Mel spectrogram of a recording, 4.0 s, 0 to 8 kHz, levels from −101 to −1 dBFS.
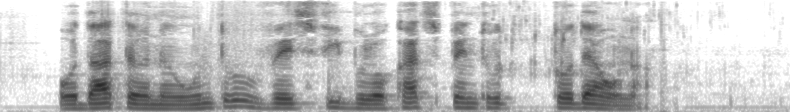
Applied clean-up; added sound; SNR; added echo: neural separator model SepFormer DNS4.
